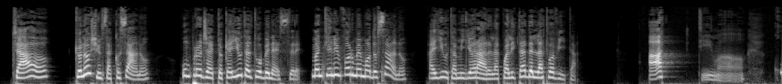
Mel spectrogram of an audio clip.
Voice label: italian commercial

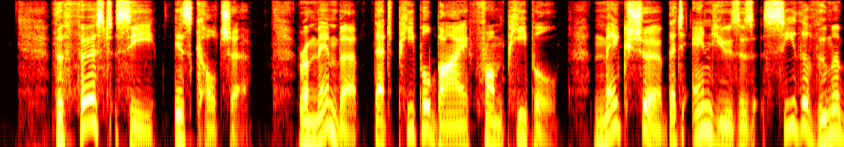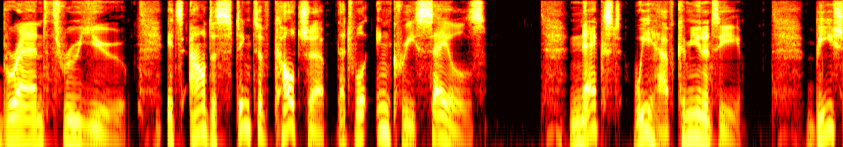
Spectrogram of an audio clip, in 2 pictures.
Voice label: english international e-learning

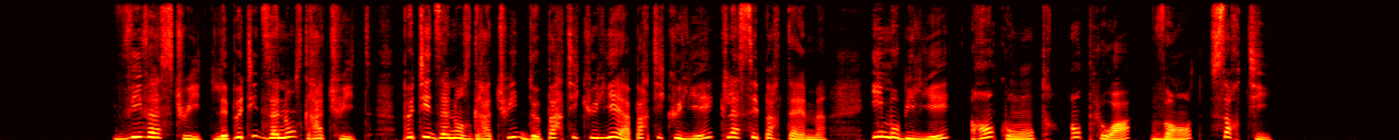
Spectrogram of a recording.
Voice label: french promos

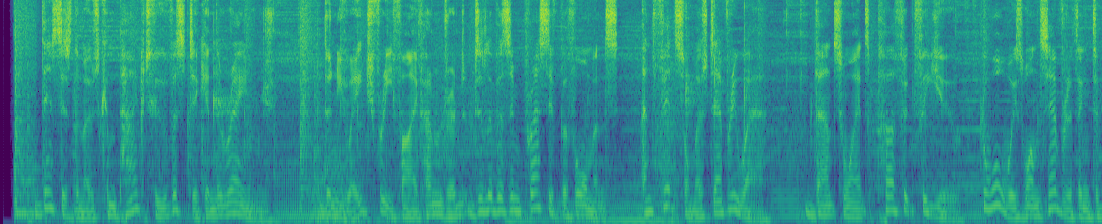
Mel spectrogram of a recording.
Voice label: english british commercial, educated

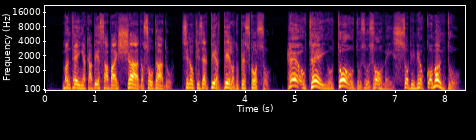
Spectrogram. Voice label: Portuguese Brazilian video games; brazilian portuguese voice actors

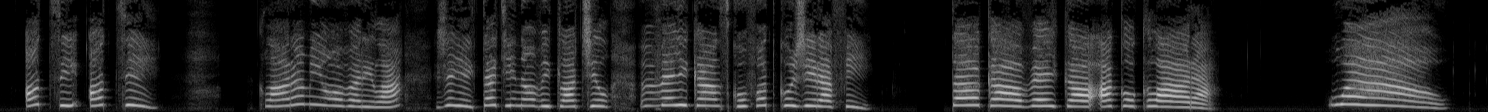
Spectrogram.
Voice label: slovak; slovak voice over talent

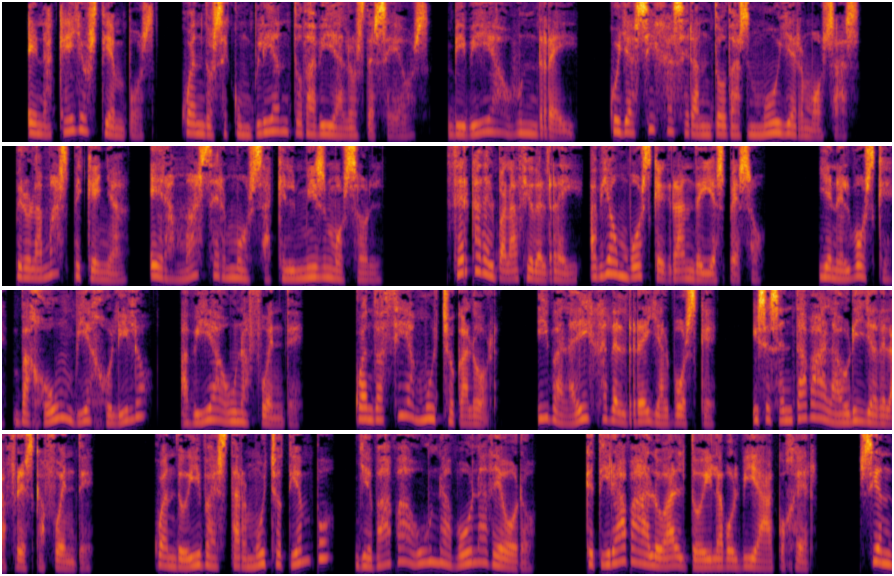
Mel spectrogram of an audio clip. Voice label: spanish audiobooks

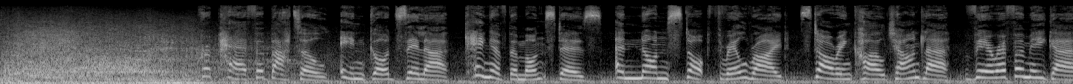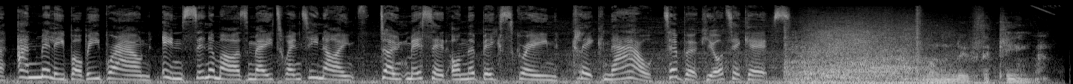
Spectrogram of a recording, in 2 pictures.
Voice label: english british movie trailers

